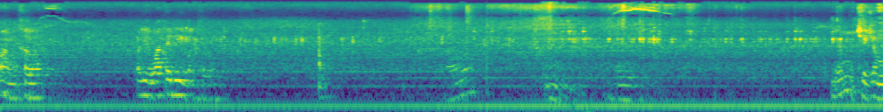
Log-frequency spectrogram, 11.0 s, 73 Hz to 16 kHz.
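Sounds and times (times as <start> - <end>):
steady low hum: 0.0 - 11.0
coffee dripping into glass: 2.1 - 11.0.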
